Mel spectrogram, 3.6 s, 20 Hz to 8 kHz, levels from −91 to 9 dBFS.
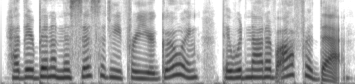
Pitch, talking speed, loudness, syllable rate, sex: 265 Hz, 235 wpm, -17 LUFS, 6.6 syllables/s, female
